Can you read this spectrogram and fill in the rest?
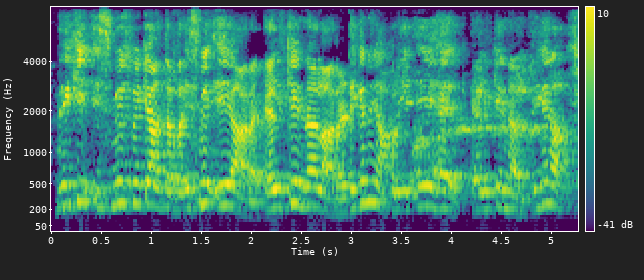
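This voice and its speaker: A male teacher takes the class through a chemistry lesson at an unhurried pace. He repeats each formula and keeps asking questions that he answers himself. His voice sounds roomy and echoey. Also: high-pitched, over a noisy crowd. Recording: echoey room.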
